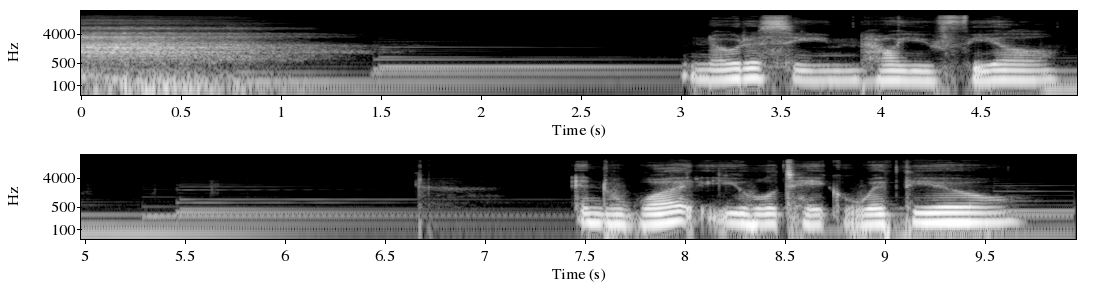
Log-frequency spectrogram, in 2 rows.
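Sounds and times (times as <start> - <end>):
person exhaling audibly after a deep inhale during guided relaxation: 0.0 - 1.5
speech: 3.0 - 5.0, 7.5 - 9.8.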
